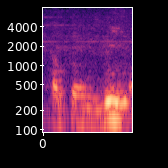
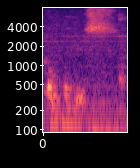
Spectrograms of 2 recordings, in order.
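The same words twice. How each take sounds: First: The final s sound is silent. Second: The final s sound is pronounced. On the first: The speaker calls it right. "S sound is silent here. Compromise only" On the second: The speaker calls it wrong. "not compromise"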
